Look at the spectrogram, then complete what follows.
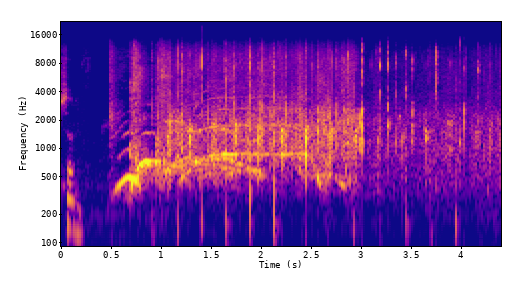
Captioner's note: audience applauds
